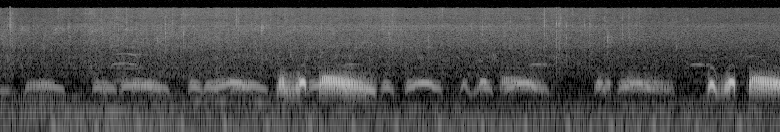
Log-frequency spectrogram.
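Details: Spotted doves used as decoys in a forest, a hanging and a ground decoy calling together to lure wild birds: a dense series of hollow coos, short and long notes overlapping, louder drawn-out coos recurring every few seconds.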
